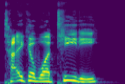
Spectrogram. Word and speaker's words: Taika Waititi: breaking news: uh, Taika Waititi mm-hmm. who I said his name correctly right then. You did, yes. Well done, sir.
